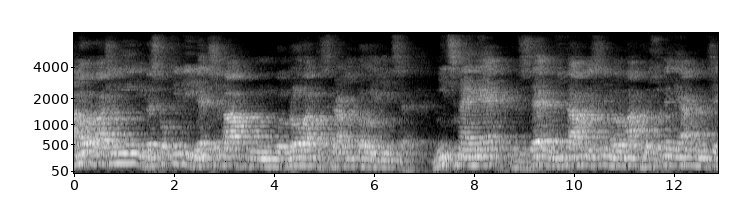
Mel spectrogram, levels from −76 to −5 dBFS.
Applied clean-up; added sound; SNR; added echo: none; none; none; reverberation time 2.0 s.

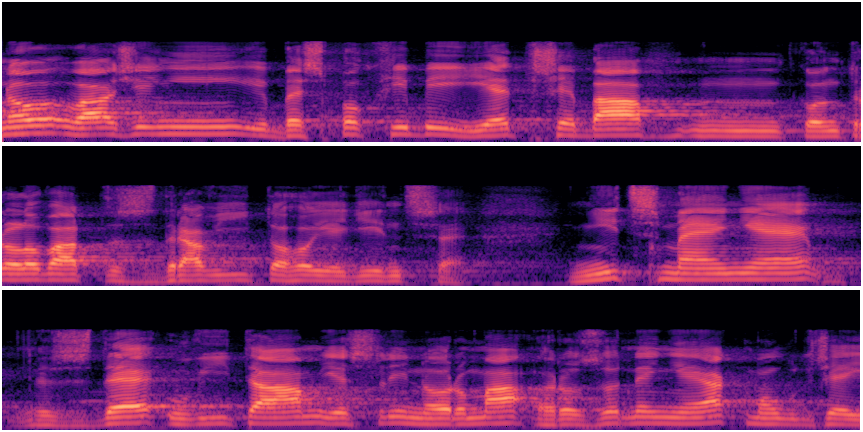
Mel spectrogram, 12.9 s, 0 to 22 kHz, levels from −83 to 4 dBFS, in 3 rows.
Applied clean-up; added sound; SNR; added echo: none; none; none; none.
